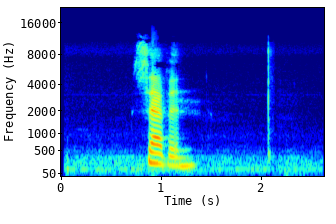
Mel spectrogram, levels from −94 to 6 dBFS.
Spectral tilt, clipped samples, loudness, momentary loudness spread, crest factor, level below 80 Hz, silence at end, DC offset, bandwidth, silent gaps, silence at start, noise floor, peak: -4 dB/octave; under 0.1%; -23 LUFS; 25 LU; 26 dB; -64 dBFS; 1.3 s; under 0.1%; 13 kHz; none; 0.75 s; -54 dBFS; -2 dBFS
